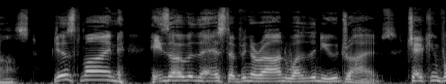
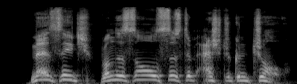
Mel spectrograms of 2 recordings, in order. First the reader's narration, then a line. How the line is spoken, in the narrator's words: Ulamonti barked out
